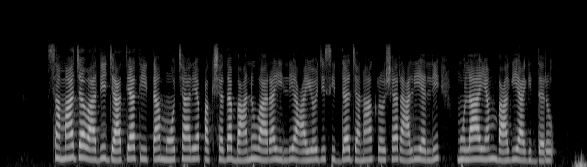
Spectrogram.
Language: Kannada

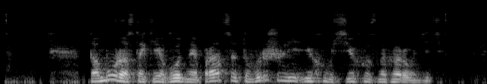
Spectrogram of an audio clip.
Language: Belarusian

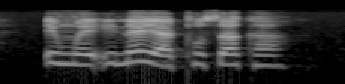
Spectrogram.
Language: Venda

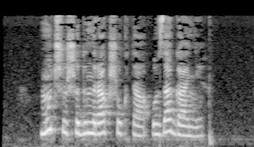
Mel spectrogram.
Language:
Mari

